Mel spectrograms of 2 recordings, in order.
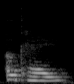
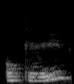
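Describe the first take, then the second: First: Okay with no rise at the end; mocking German dub. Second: Short okay with a rising end; Ilya's okay. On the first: Mocking the German version of the trailer, level imitation. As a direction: lightly imitate a lifeless dubbed line, keeping it level. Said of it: "The German version was just like". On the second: Retold or imitated. Quoting the trailer's original line, lightly imitated with a rise. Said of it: "Ilya says".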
